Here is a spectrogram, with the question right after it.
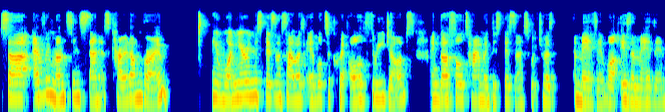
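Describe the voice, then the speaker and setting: Using an English accent, a woman talks at a fairly quick pace in a bright, sharp tone. Her intonation stays monotone and flat. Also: fairly high pitch for a woman. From England. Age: 20s. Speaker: network marketing seller. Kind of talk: testimony.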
